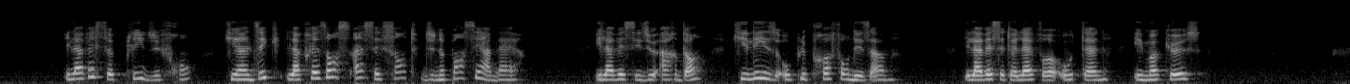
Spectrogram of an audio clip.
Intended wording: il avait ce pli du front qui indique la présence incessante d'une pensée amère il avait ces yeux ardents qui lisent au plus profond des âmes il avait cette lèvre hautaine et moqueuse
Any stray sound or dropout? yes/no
no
